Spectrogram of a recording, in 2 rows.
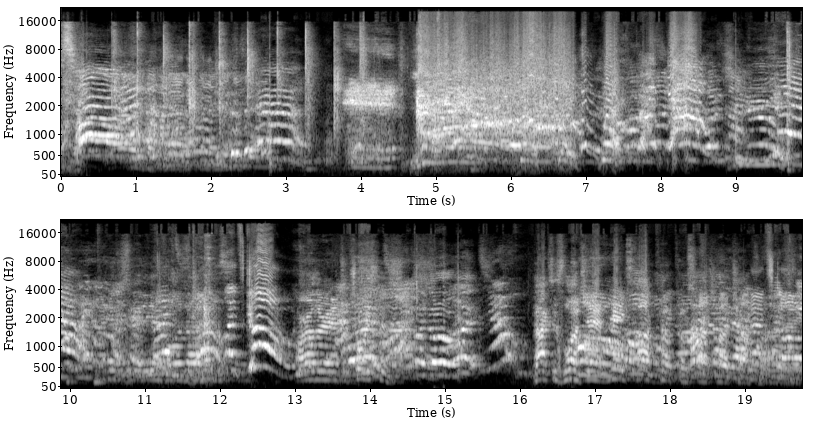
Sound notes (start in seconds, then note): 0.0 green team cheers; 1.6 withering cheer; 4.6 SCREAMS and CHEERS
